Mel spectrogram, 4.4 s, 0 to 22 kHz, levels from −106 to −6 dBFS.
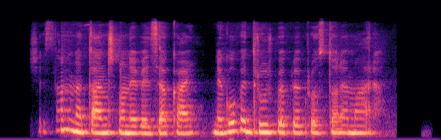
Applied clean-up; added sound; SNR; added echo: neural mask model Resemble Enhance denoiser.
